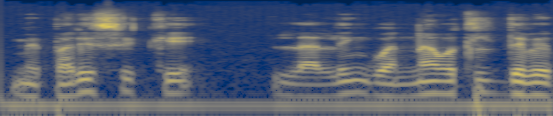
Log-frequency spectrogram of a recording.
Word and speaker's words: náhuatl: que van a hacerlo deberán pronunciarlo así náhuatl el náhuatl como lo estoy haciendo yo y no como lo están haciendo los miles de nagua tractos naturales que dicen náhuatl es una opinión muy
